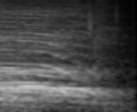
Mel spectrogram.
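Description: A stand-up comedy audience lets out a short, loud burst of cheering and shouting that quickly fades away.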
